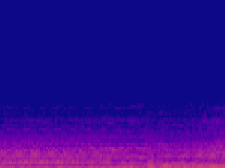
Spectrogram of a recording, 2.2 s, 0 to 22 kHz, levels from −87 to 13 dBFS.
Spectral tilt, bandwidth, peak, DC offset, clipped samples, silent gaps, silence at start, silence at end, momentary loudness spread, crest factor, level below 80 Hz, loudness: -4 dB/octave; 11.5 kHz; -30 dBFS; under 0.1%; under 0.1%; none; 0 s; 0 s; 2 LU; 12 dB; -62 dBFS; -43 LUFS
